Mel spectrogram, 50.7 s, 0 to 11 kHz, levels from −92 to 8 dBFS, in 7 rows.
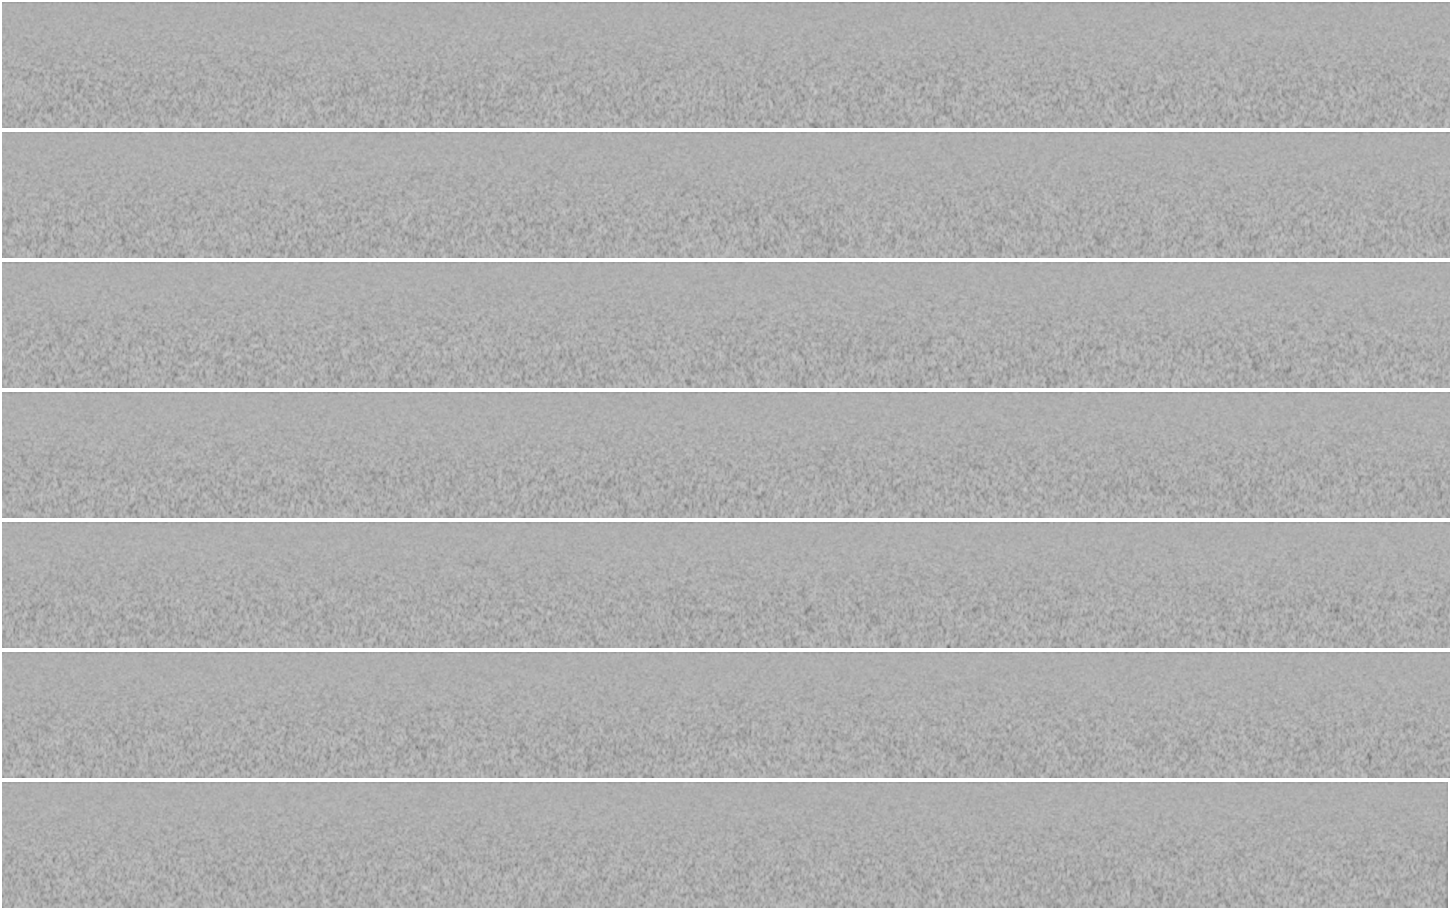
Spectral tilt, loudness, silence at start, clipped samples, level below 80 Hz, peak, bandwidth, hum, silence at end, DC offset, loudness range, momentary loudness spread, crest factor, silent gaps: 0 dB/octave; -2 LUFS; 0 s; 3%; -28 dBFS; 0 dBFS; 11 kHz; none; 0 s; under 0.1%; 0 LU; 0 LU; 6 dB; none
